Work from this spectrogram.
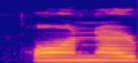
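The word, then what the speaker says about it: honour: का मतलब है एजाज यहां पे एज साइलेंट है इसको ऑनर प्रोनाउंस करना है ऑनर एजाज डिस्टर्ब परेशान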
